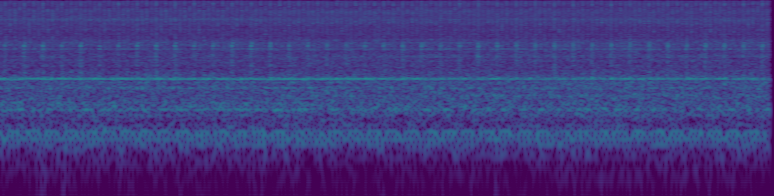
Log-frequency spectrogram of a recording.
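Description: Steady fast idle with a light, even ticking knock riding over it and a thin whine on top; sounds like a piston knock. Cause suspected, not confirmed.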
